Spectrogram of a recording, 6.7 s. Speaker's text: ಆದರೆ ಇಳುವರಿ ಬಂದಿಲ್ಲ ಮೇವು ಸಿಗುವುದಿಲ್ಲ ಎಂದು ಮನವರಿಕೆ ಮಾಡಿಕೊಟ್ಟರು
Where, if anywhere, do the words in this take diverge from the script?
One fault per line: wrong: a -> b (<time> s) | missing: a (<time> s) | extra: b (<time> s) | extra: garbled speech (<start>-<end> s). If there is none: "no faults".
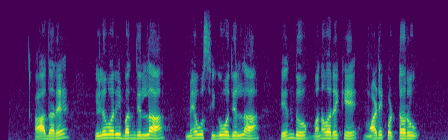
no faults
